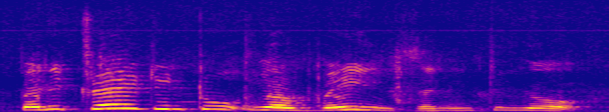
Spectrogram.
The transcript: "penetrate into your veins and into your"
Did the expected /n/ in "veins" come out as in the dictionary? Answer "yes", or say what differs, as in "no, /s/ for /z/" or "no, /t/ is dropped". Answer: no, /n/ is dropped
